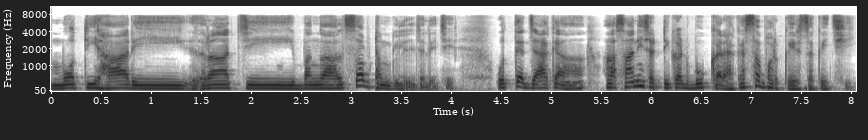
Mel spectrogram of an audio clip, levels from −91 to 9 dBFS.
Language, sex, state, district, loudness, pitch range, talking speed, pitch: Maithili, male, Bihar, Purnia, -13 LUFS, 120-150 Hz, 170 wpm, 130 Hz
